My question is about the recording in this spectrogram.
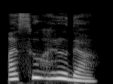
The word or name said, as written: ಅಸುಹೃತ್ತು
